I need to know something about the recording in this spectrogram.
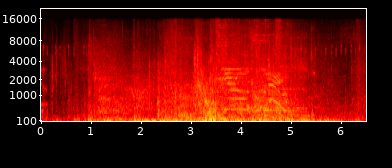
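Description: Magic blasts and explosions boom and crackle in a fast fight.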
